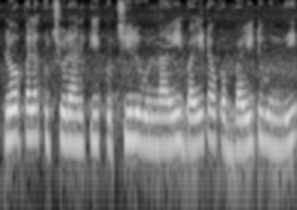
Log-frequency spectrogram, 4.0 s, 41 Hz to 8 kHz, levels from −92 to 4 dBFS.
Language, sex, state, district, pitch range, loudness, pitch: Telugu, female, Andhra Pradesh, Sri Satya Sai, 210-240 Hz, -15 LUFS, 225 Hz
